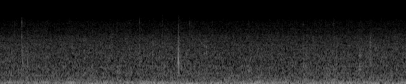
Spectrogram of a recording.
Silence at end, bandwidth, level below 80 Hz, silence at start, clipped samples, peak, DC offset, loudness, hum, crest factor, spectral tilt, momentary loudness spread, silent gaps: 0 s; 11.5 kHz; -44 dBFS; 0 s; under 0.1%; -16 dBFS; under 0.1%; -40 LUFS; none; 22 dB; -4.5 dB/octave; 2 LU; none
